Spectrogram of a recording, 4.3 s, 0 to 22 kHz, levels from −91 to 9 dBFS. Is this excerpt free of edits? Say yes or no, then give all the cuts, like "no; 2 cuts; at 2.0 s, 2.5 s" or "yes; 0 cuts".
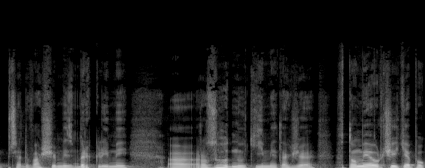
yes; 0 cuts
